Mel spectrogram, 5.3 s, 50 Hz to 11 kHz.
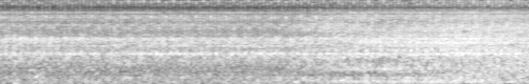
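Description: Petrol engine at idle with a regular ticking stumble of about 200 a minute over a hissy background, typical of a misfire.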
